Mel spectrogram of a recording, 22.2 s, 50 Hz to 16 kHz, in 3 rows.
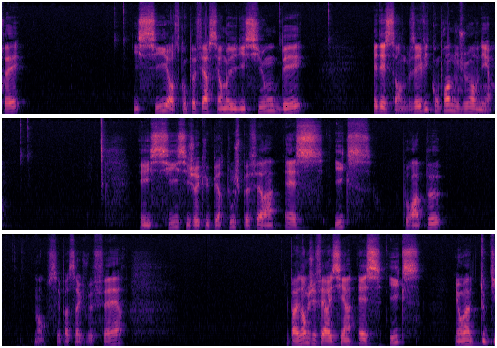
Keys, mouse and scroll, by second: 2.7 Tab, 3.8 b, 6.0 g, 9.6 a, 9.9 a, 11.7 s, 20.1 s.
